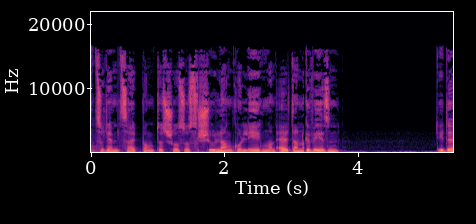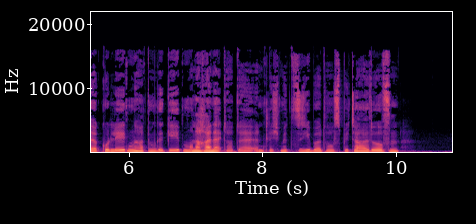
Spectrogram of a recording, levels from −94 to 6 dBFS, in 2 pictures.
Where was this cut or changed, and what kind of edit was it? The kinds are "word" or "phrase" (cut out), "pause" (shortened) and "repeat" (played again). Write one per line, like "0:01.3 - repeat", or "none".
0:01.6 - word
0:02.8 - word
0:03.2 - word
0:05.3 - word
0:06.3 - word
0:06.9 - word
0:07.4 - word
0:08.9 - word
0:09.6 - word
